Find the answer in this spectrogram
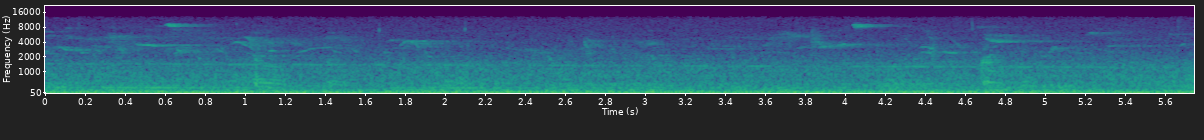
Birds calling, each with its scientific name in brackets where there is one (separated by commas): Gray Catbird (Dumetella carolinensis), unidentified bird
